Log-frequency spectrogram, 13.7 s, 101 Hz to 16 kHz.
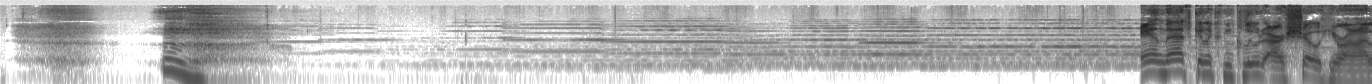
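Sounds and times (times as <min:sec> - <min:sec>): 
soft sustained music: 0:01.5 - 0:13.7
speech: 0:01.6 - 0:02.2, 0:11.4 - 0:13.7
person yawning: 0:01.6 - 0:02.7.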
